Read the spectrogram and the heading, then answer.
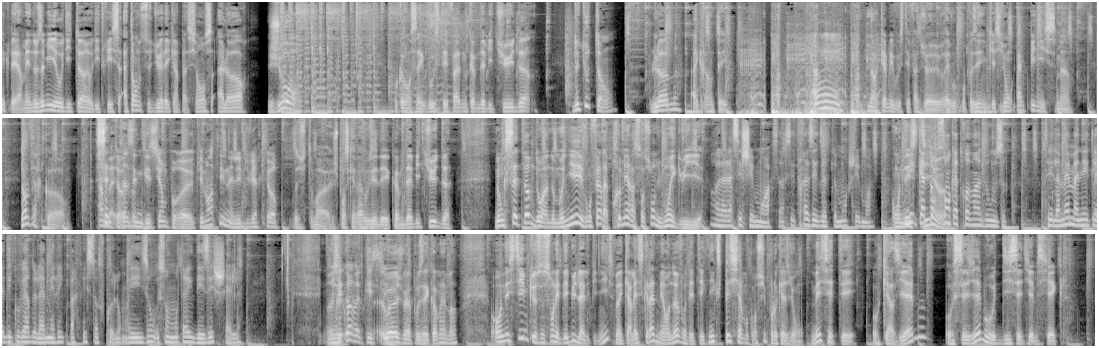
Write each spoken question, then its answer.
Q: Mais c'était au 15e, au 16e ou au 17e siècle?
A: Non, c'est au 15e. Et plus précisément, vous ne le saviez pas, mais c'était en 1492.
